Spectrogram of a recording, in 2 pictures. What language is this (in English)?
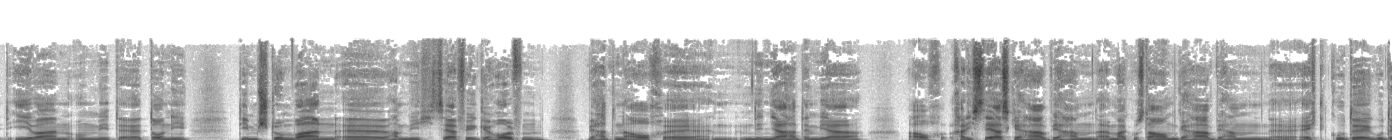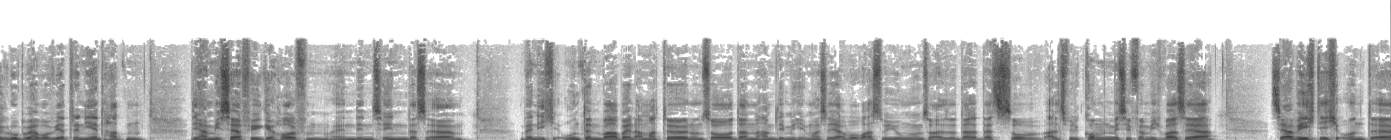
German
